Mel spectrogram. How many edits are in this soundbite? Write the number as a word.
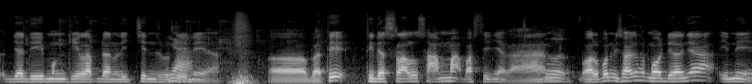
one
